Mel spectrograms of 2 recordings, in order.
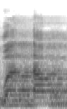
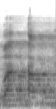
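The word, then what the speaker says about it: وَتَبَّ: lahabi itu pun membacanya se dipindo watab tidak boleh watap gitu tapi watab saking gergetene gusti Allah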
